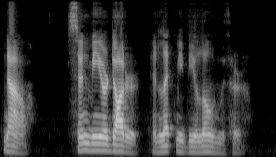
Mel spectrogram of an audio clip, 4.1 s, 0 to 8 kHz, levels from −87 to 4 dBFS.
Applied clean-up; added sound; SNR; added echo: none; none; none; none.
